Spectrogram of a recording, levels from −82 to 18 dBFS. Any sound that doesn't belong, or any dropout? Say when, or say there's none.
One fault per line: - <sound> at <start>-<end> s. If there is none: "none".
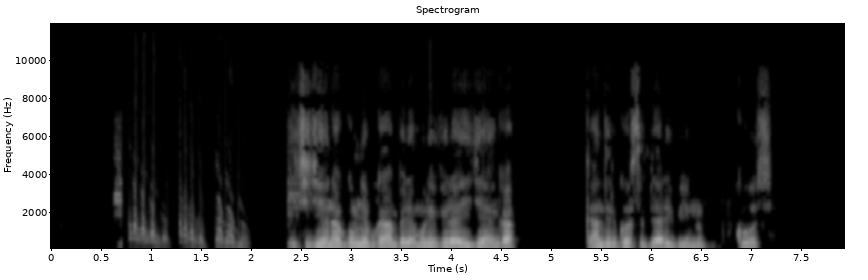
- chirp at 0.8-2.0 s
